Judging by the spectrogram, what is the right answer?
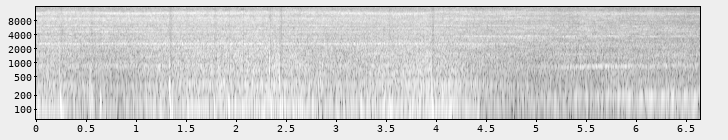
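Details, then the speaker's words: Euro Mercedes 6.9, cold start after sitting overnight, muffler cut off: loud, raw unmuffled engine roar that rises with a rev and settles back toward idle; runs smooth but could use a tune-up and fuel system cleaning. "It's really loud because the muffler, for some reason, has been cut off. I'll also rev it up for you so you can hear it."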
